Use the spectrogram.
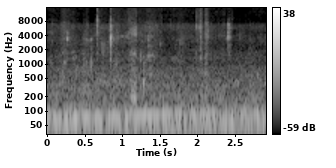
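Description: Grilled beef intestines with scallions, cooked over a winter wood fire, are chewed close up, giving soft wet bites and faint crunches over a low steady rumble, with no talking.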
